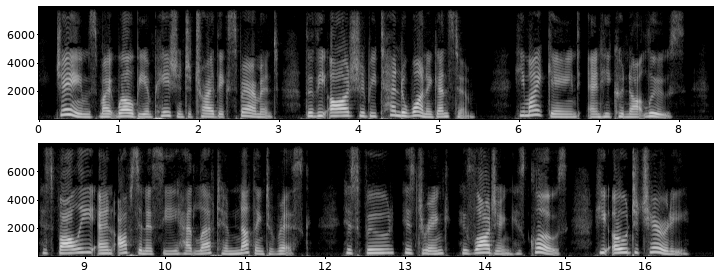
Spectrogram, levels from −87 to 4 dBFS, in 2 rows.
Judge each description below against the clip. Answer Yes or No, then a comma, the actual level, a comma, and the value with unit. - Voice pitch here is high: Yes, high, 220 Hz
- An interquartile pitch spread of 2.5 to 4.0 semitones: No, average, 4.6 semitones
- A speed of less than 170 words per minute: No, average, 175 wpm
